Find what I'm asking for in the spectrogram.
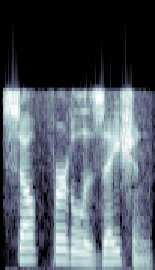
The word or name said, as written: self-fertilization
